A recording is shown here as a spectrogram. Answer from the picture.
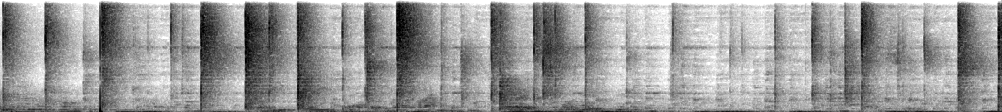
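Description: Quick, irregular sharp slaps of hands and forearms striking and trapping each other in a pak sao drill, about three or four a second. A low background music bass pulses underneath from about halfway.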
